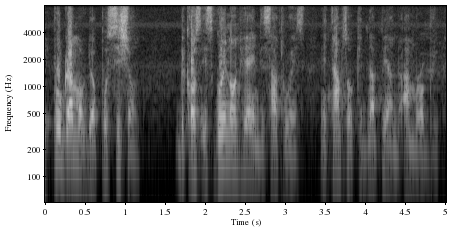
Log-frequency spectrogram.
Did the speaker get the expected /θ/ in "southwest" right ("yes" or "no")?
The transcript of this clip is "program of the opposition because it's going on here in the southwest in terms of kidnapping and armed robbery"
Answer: no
